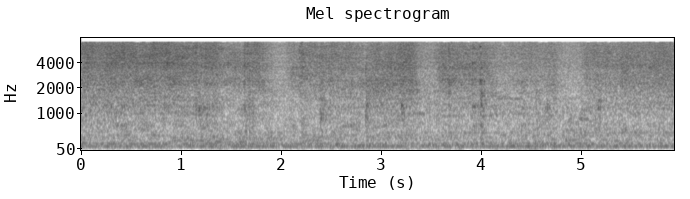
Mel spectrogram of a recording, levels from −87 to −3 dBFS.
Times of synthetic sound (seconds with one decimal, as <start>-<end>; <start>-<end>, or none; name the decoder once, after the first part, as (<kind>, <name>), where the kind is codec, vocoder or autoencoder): 0.4-3.0 (codec, SNAC)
